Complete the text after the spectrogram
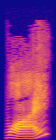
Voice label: "Why" Female, Exclamation; VoiceBox

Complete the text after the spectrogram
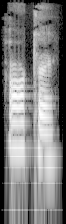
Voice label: "Okay", male; Response; VoiceBox

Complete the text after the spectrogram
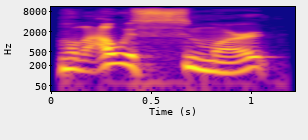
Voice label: That Was Smart, Attitude, male; Talking; Voice Box

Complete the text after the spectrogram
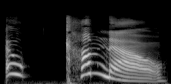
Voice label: Oh Come Now, female, sarcastic; Talking; VoiceBox

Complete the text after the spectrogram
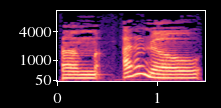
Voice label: Guy Says UM I DUNNO; Talking; Voice

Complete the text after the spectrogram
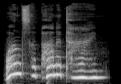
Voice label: Cartoon Game Voice "Once Upon A Time"; Cartoon Voice Sound Effects

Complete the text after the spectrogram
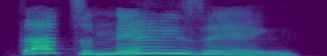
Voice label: Thats Amazing, Reaction, 1 girl, 5 yrs.; Talking

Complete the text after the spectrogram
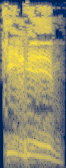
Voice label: Toughguy Kill English, Tough Hispanic Male; Exclamation

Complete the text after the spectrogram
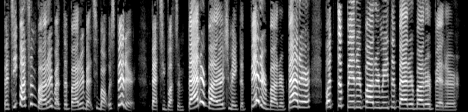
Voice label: Tongue Twister, rhyme, 1 girl, high, cute; kid; child; female; 'Betsy's Butter'; human voice; Talking

